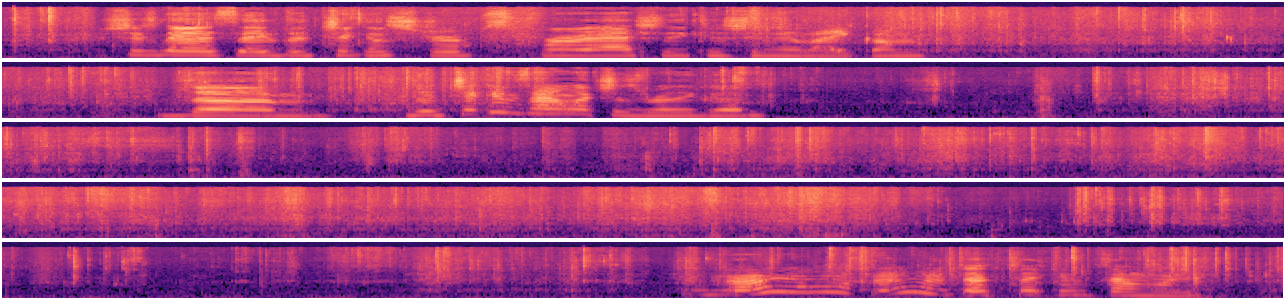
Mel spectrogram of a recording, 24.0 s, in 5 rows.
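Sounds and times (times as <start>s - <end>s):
chewing and crunching food: 17.9s - 22.4s.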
